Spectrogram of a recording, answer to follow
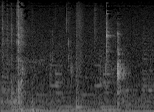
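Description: A glass jar of Biscoff spread being opened by hand and a metal spoon clinking and scraping in it: a few light clinks spaced through the moment, over faint background music.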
